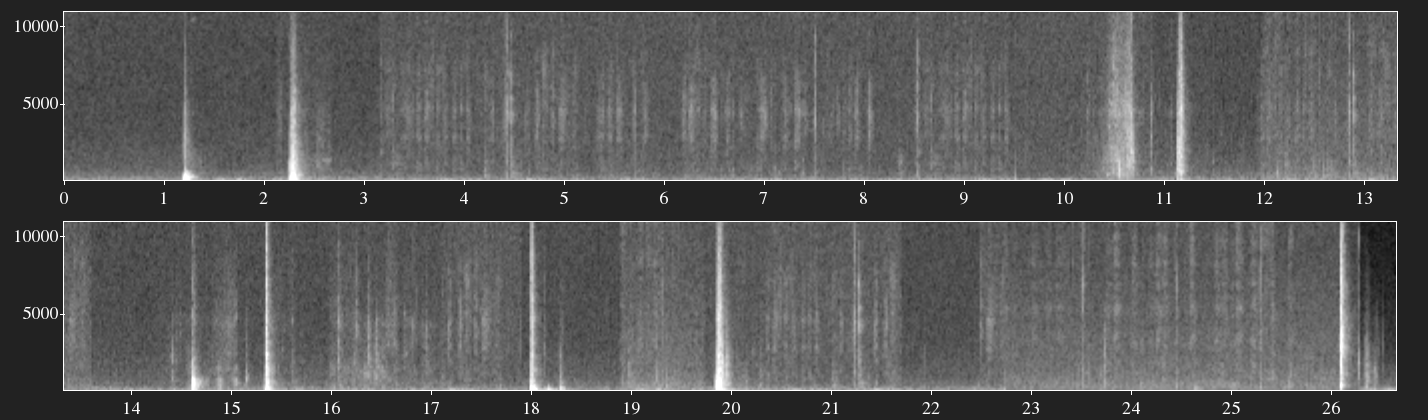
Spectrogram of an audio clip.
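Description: Pencil writing on paper, a faint scratching, broken by sharp clicks and knocks about nine times.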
